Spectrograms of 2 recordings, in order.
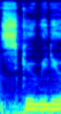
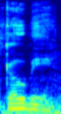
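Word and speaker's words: SCOBY: further you fall now it's not scooby-doo its Cobi it's a silly way to spell it it's an acronym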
